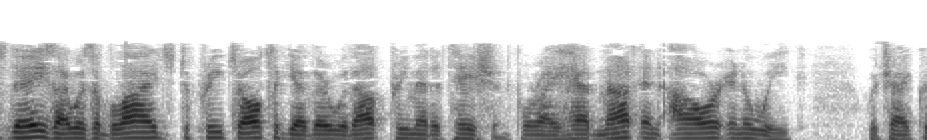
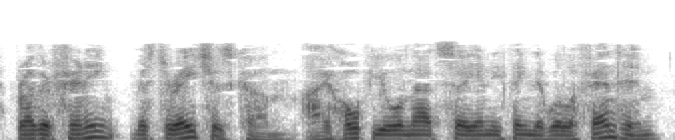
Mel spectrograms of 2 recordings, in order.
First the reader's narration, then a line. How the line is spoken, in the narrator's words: Gillette whispered to me, said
